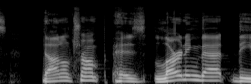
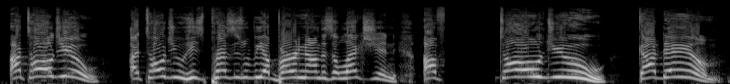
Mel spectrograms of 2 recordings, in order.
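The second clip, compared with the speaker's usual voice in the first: gloating I told you; 10 semitones higher than usual. Real, not acted. Gloating about predicting it.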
